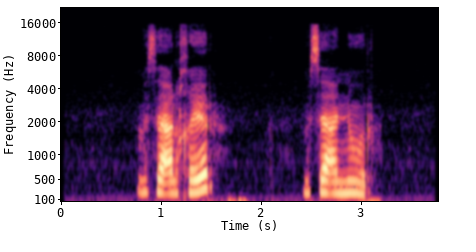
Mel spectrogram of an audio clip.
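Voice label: greeting evening, Yemeni Arabic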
